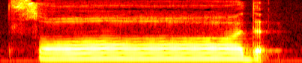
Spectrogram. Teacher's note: at the end of sod, there is going to be a little bit of qalqala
